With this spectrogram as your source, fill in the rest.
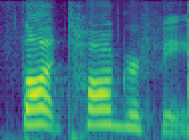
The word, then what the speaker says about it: Thoughtography: Like F-A? No. Thought. Thought. Like a thought. Like thought. Thoughtography.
